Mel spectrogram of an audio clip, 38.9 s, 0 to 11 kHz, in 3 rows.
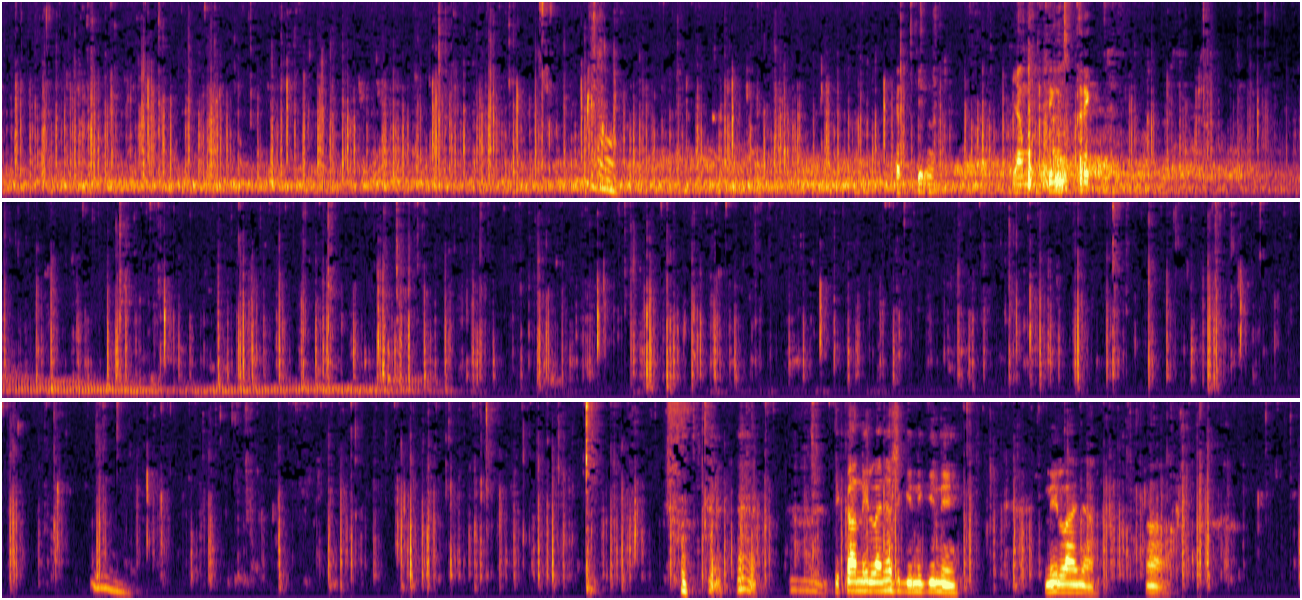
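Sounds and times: raindrops ticking and crackling: 0:00.0 - 0:38.9
low hum: 0:01.0 - 0:17.2.

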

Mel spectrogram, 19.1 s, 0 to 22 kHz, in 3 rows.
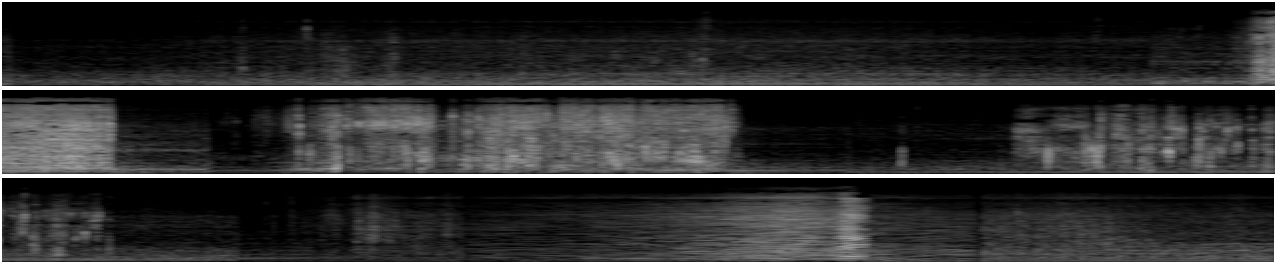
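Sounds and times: glove bursting with liquid rush: 0:07.8 - 0:10.1.

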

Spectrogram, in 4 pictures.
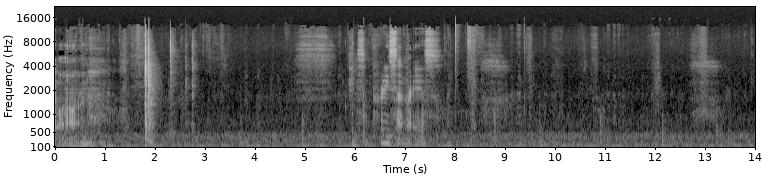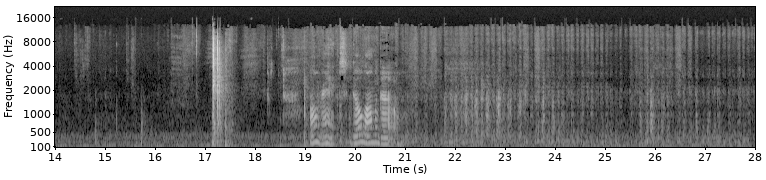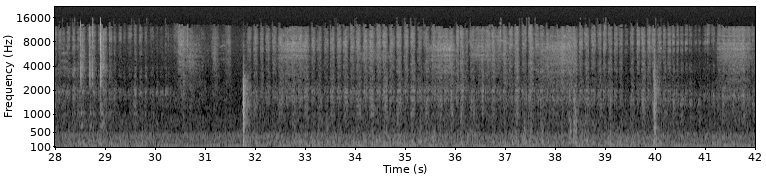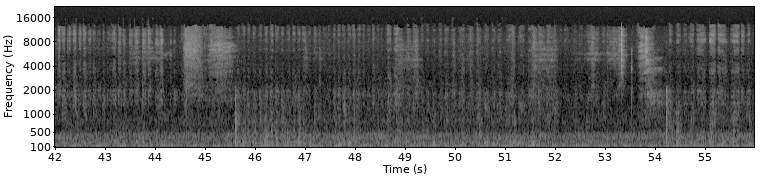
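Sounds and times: crayon scribbling on paper: 0:19.1 - 0:30.4, 0:31.9 - 0:52.1.

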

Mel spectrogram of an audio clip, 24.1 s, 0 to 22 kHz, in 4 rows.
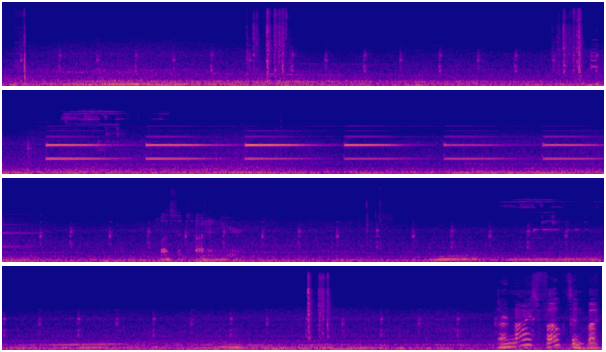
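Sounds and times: steady low rumble: 0:00.0 - 0:18.5
sharp clicks: 0:00.1 - 0:06.4, 0:14.2 - 0:22.8
dashboard warning chime: 0:06.3 - 0:12.5, 0:16.9 - 0:18.1
light rapid ticking: 0:12.4 - 0:17.1.

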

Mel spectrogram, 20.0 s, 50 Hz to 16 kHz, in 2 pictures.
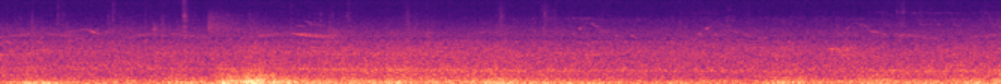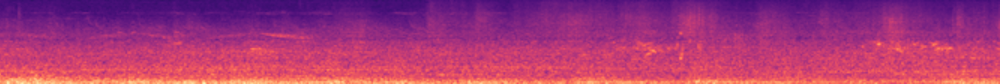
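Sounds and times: fire engines rumbling: 0:00.0 - 0:20.0.

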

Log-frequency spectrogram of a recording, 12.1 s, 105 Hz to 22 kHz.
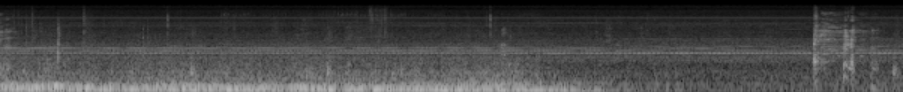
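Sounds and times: faint high hum: 0:00.0 - 0:12.0
train rumbling: 0:00.0 - 0:12.0.

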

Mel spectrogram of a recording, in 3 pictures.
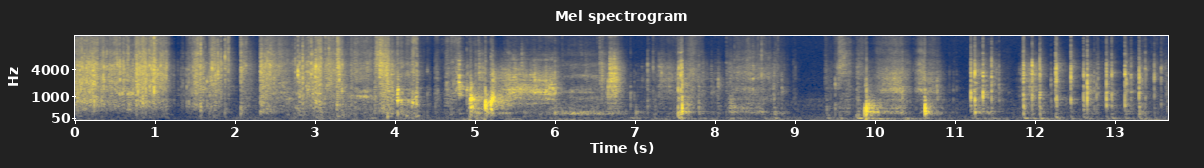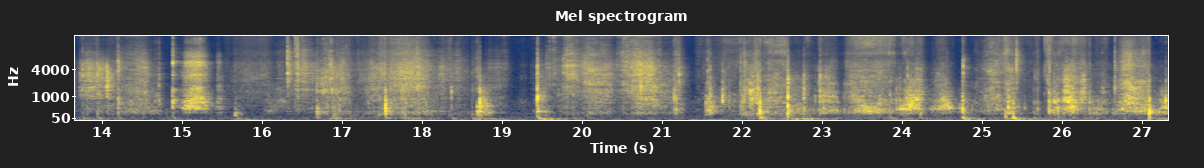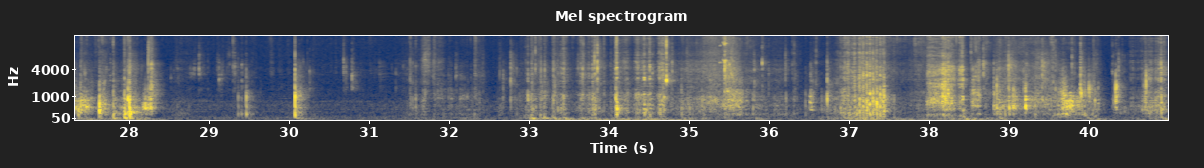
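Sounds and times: paper rustling and crinkling: 0:00.0 - 0:10.0, 0:31.5 - 0:40.9
packing tape being slit: 0:31.5 - 0:40.9.

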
